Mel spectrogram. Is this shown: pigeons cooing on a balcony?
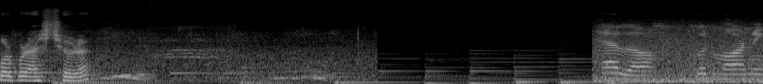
yes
